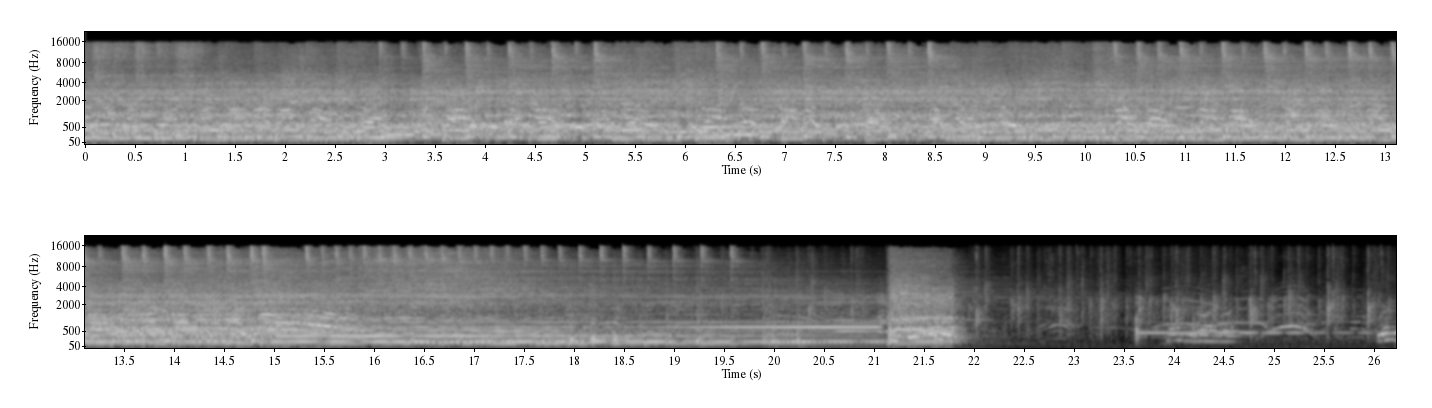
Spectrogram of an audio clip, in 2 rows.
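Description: Live rock band playing loud: electric guitars, bass, drum kit and a man singing. The song closes on held chords and stops abruptly about 22 seconds in, leaving a faint lingering tone.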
